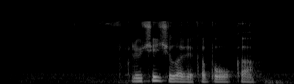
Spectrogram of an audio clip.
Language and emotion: Russian, neutral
